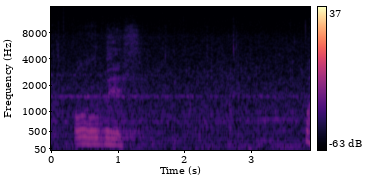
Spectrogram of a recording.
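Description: Steady rain falls as a soft continuous hiss in the video game Honkai Star Rail, with a voice speaking briefly over it near the start.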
